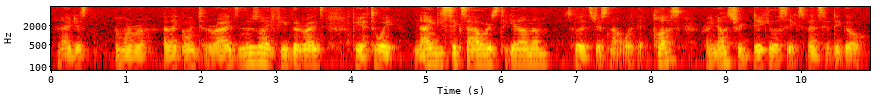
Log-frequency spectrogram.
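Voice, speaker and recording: A man's voice: on the low side, little pitch movement, normal speed, vocal fry, a little mellow, far from the mic, a little hiss or hum. A teenage guy from California with a nasal voice, chatting to camera in a casual, unplanned, rambling way that keeps correcting itself. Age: teens. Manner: rambling, self-correcting, laid-back. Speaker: vlogger. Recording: faint background ambience, set back from the mic.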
